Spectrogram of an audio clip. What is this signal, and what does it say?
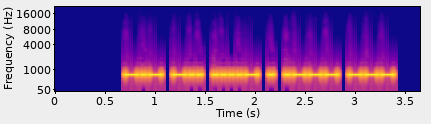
Morse code, heard as a keyed tone, about 30 wpm, 700 Hz. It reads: KD4EJO
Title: USA Call Signs - 6 Characters - Repeated 3x - 30wpm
